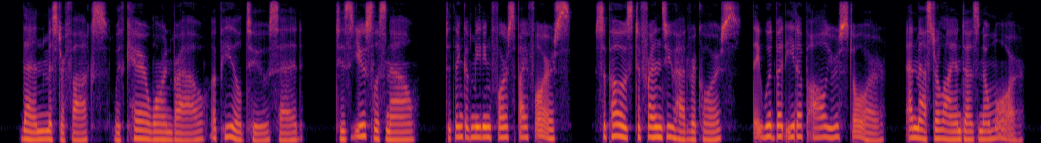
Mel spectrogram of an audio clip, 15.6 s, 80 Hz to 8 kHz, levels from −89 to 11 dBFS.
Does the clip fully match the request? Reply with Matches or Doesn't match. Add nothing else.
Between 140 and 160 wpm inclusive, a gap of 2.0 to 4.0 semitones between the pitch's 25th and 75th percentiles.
Doesn't match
